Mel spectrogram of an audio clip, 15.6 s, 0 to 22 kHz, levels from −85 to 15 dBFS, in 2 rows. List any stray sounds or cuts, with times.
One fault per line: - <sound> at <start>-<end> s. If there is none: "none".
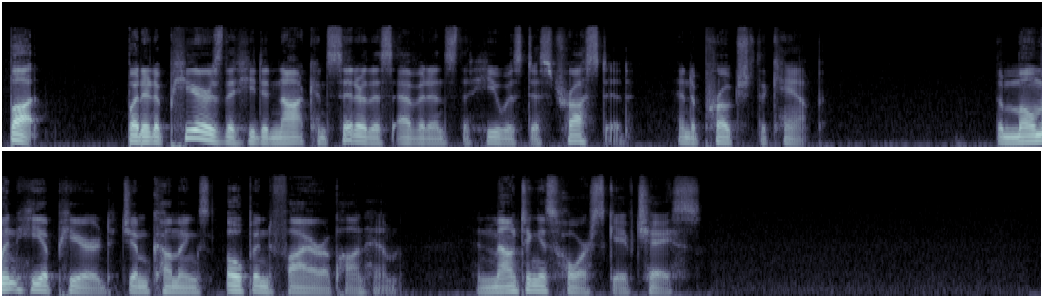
none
